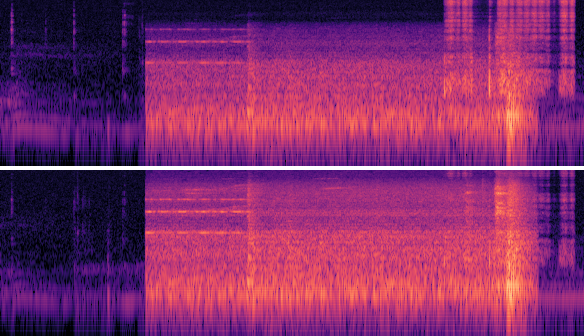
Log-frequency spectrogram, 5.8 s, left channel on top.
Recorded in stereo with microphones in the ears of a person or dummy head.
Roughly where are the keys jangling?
Left.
